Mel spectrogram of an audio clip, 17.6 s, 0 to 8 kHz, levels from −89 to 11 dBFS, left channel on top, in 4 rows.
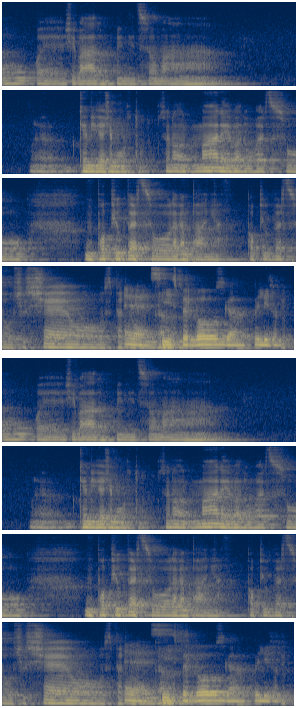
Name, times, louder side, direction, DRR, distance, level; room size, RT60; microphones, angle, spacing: voice 1, 0.0-3.2 4.8-6.5 6.8-12.1 12.5-15.8 16.6-16.9 17.4-17.5, equal, 15° left, 7 dB, 3.0 m, -26 dB
voice 2, 15.1-17.5, left 1 dB, 65° left, 6 dB, 1.7 m, -19 dB
29.5 x 15.0 x 9.3 m, 1.3 s
head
